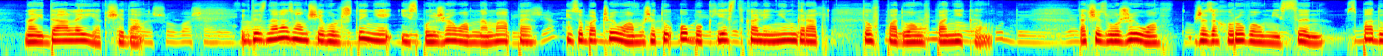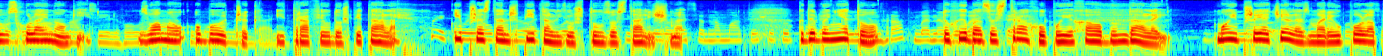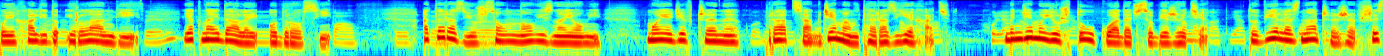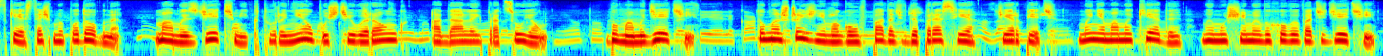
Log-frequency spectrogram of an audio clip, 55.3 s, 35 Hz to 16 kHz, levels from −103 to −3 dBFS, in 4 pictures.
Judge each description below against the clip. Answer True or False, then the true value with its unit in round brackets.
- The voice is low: False (185 Hz)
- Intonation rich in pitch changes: False (3.5 semitones)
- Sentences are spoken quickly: False (130 wpm)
